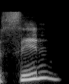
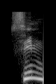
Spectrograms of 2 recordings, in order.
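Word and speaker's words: سين: একটা হচ্ছে সিন, একটা শিন। সিম বলবেন না, আবার সিম। অনেক ভাই সিম বলেন, সিম বলবেন না। সিম নয়, সিন। শেষে নুন উচ্চারণ হবে, আমার দন্তের ন উচ্চারণ হবে। সিন এবং শিন।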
